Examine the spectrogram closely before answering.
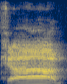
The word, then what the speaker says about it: Crââbe: It's actually the beer pronounced crââbe. Well, Crââbe, I'm assuming. I think it's the accent on the it's Crââbe. Crââbe. So it's a very, I guess, Acadian way of saying crab.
